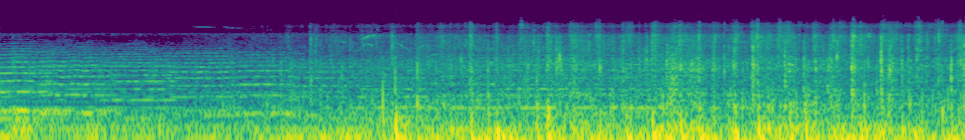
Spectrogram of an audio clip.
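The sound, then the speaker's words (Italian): Horses run freely over the grasslands of Slovenia in the work Earth Above the Ground, their hooves clip-clopping in a dense, quickening patter that grows louder after a steadier, humming opening. No one speaks. “In Earth Above the Ground noi vediamo come questi cavalli, che inizialmente li vediamo correre liberamente nelle praterie della Slovenia, sono poi costretti a degli allenamenti molto molto duri dai loro fantini”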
